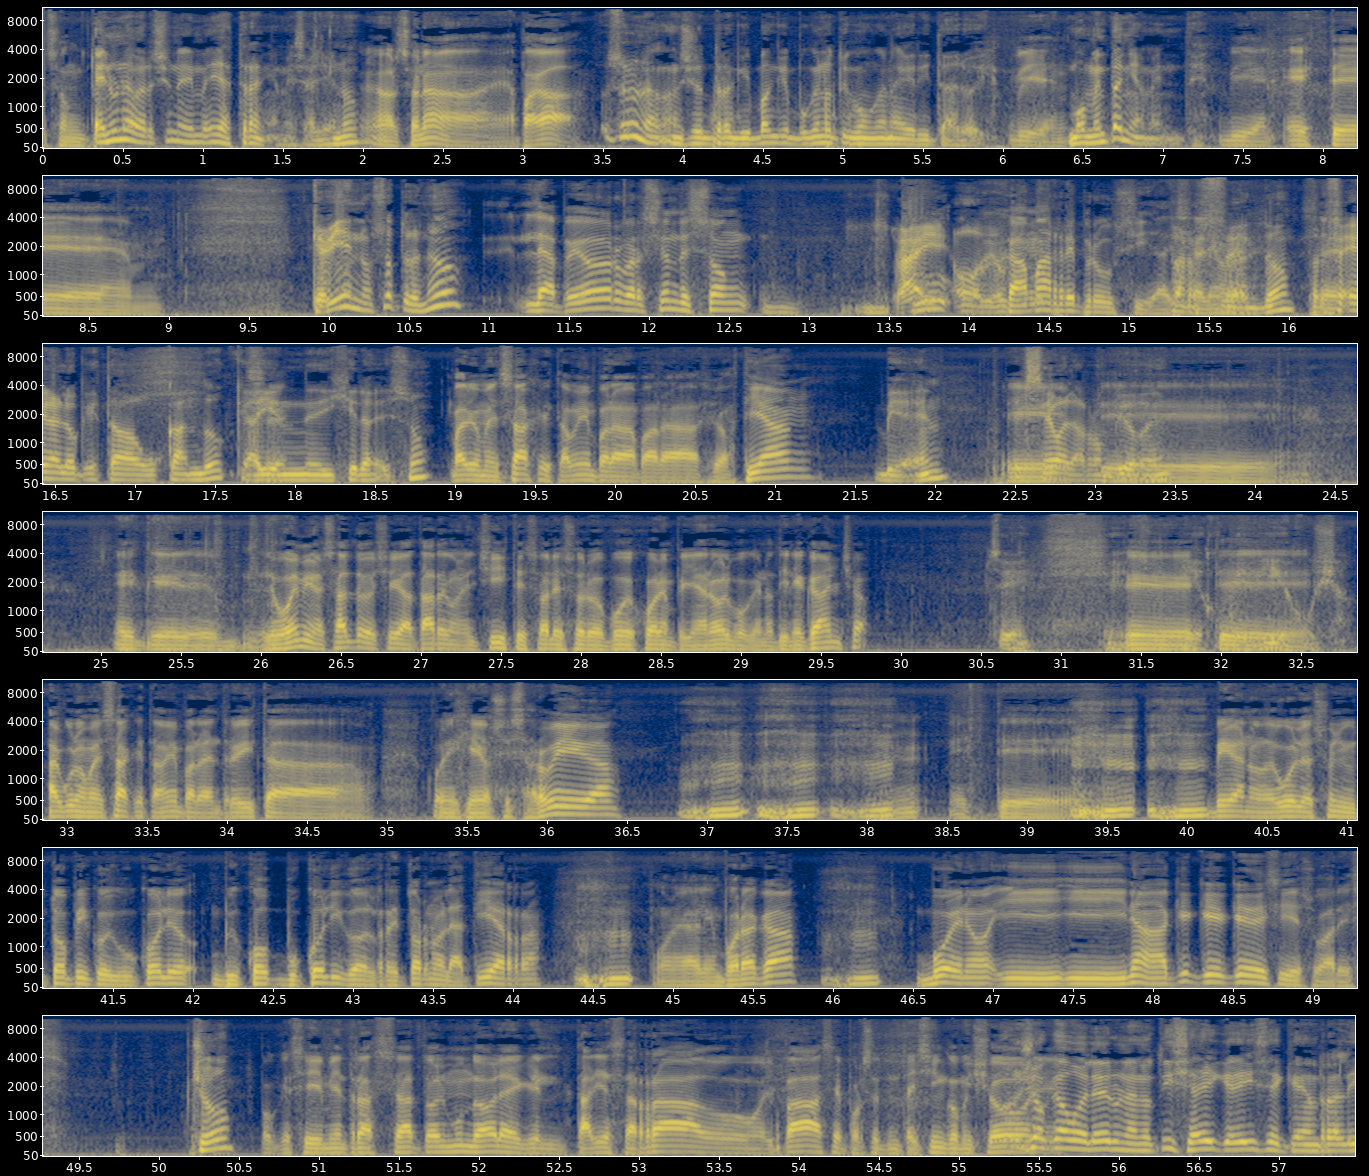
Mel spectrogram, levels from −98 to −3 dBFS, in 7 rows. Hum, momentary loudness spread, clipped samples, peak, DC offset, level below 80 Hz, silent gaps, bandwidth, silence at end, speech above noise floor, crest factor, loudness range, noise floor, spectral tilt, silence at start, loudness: none; 10 LU; under 0.1%; 0 dBFS; under 0.1%; -40 dBFS; none; 11 kHz; 0 s; 25 dB; 20 dB; 3 LU; -45 dBFS; -6.5 dB/octave; 0 s; -20 LUFS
